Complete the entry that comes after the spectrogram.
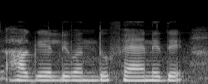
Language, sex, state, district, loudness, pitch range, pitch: Kannada, female, Karnataka, Bidar, -15 LUFS, 185-190 Hz, 190 Hz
